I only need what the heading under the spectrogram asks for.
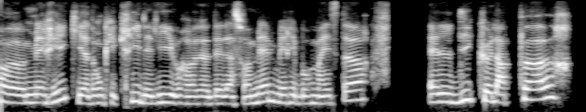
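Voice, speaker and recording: A woman practitioner gently explaining a relaxation practice, hesitating often as she goes. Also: on the low side, no echo, highs cut off. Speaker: Jin Shin Jyutsu practitioner.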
